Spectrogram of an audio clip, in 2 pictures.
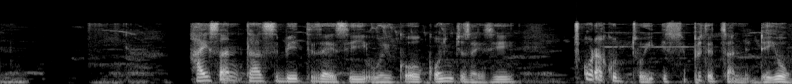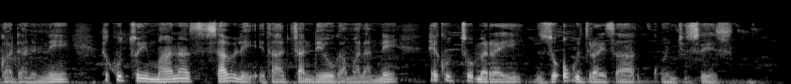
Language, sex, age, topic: Gamo, male, 25-35, agriculture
